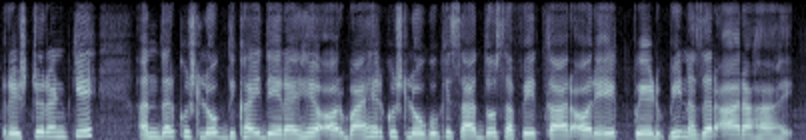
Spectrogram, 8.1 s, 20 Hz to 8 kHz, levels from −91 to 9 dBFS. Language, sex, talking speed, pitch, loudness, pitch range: Urdu, female, 165 wpm, 235 Hz, -13 LUFS, 225-255 Hz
